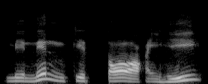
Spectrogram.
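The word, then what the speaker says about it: مِنَ انْقِطَاعِهِ: Ini hamzah itu hamzah wasal ya, jadi harus dibaca sambung ya. Jadi bacanya minin qita'ihi wastamarrathnai asyara yauman wan qata'a.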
